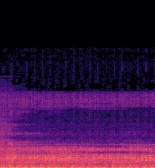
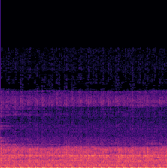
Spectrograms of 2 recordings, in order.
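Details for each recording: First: Automatic scooter CVT, cover open, after the fault fix: steady even idle with no rattle, clatter or jolt at the rear pulley/clutch on gentle initial throttle; rattle had been caused by badly damaged rollers jamming in the roller housing. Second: Automatic scooter with the CVT cover open: an uneven putter with a light metallic rattle from the rear pulley or clutch area, heard only when the throttle first opens and gone at higher throttle.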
